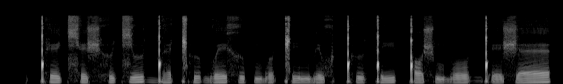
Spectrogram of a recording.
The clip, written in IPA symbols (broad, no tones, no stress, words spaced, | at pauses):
ǃʰet͡ɕʰeʃhɯt͡ɕɯ ɡ͡ǃɛǁʰɯɡʷe xɯpmbɤǁimbexʷ ǃʰɯǃi ǃɔʃmbo ǃʼeʃɛ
